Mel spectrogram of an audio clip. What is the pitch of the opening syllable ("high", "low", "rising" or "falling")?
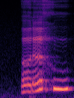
low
